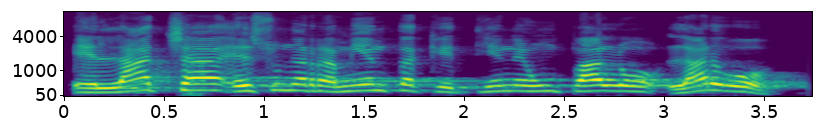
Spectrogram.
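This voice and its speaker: A man's voice: sits high, unhurried. A man preaching a sermon, telling the story vividly and asking the audience rhetorical questions. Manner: animated storytelling, acts out quoted voices. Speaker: pastor.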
